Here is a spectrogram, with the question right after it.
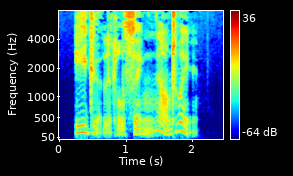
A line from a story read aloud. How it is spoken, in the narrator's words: leaning down to murmur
